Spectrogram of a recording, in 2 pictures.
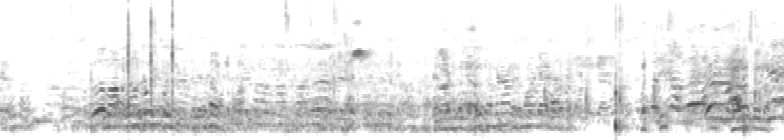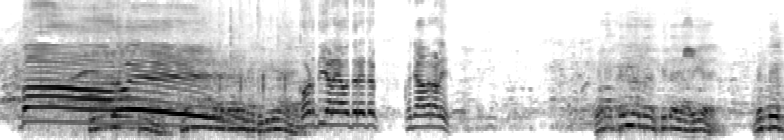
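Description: A crowd of young men chatter and call out outdoors.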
